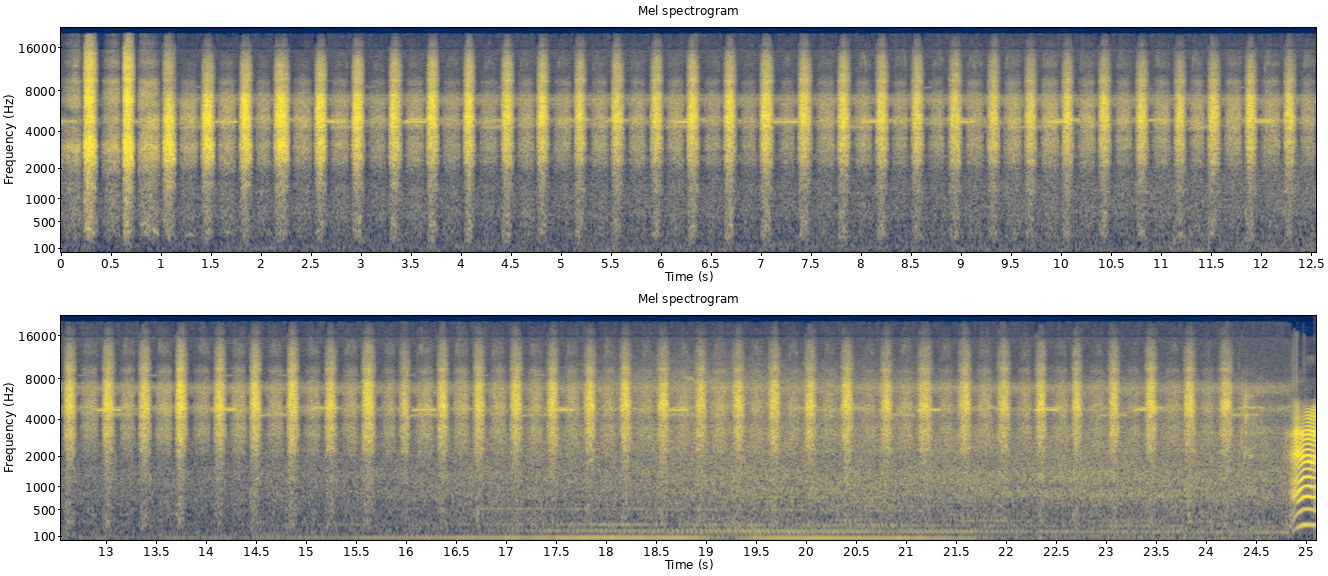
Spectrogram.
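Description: Kapalabhati yoga breathing during an evening vinyasa session: a long run of rapid, rhythmic, forceful nasal exhales, close and fairly quiet, steady at about two per second, fading into softer breathing and a faint low hum near the end.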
